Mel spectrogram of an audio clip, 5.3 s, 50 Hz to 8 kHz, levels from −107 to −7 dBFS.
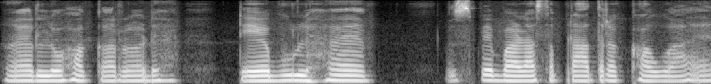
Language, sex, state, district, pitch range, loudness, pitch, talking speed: Hindi, female, Jharkhand, Deoghar, 170-180 Hz, -16 LUFS, 175 Hz, 170 wpm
